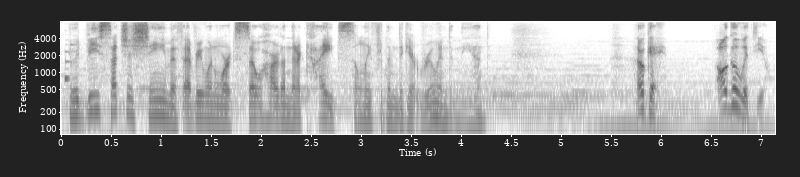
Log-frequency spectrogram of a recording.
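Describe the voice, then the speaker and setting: A man's voice: medium pitch, big pitch swings, fairly quick. An actor voicing a friendly young male guard in a video game, with a breezy, eager, casual manner. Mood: friendly, concerned. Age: young adult. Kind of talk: animated video game dub acting. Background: background music.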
